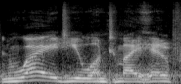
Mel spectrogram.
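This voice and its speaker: A man voicing a self-important, aloof fantasy adventurer in a role-play, with a pompous, drawn-out delivery. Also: mid-range voice, very noisy, natural voice. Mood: smug. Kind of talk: role-play over a video game.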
